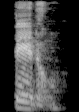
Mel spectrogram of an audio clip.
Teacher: For an R, it'll just flutter. It'll just barely touch the roof of your mouth.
